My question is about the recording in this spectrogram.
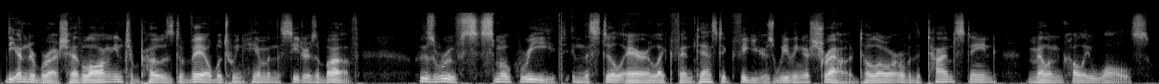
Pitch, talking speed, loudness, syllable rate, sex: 105 Hz, 180 wpm, -18 LUFS, 5.5 syllables/s, male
